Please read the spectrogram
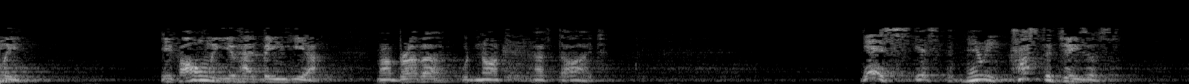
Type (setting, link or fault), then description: setting, large echoing room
